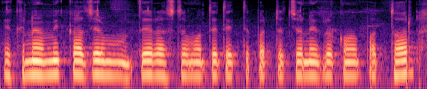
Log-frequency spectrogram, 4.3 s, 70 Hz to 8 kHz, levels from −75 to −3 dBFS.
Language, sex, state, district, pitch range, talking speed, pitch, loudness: Bengali, male, Tripura, Unakoti, 145-155 Hz, 170 wpm, 150 Hz, -16 LUFS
